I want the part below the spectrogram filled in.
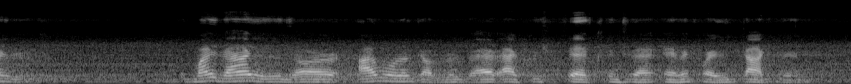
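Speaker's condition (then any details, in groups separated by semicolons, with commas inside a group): Parkinson's; speech impediment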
